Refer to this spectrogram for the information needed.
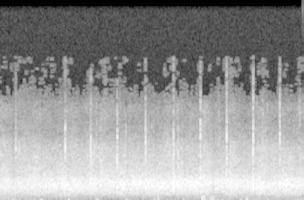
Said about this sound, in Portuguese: Vamos aplaudir Jesus. ao Senhor. Você pode aplaudir?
